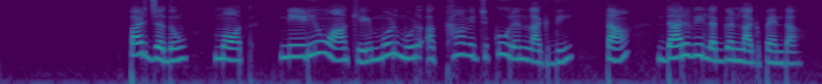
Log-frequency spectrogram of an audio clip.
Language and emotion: Punjabi, neutral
